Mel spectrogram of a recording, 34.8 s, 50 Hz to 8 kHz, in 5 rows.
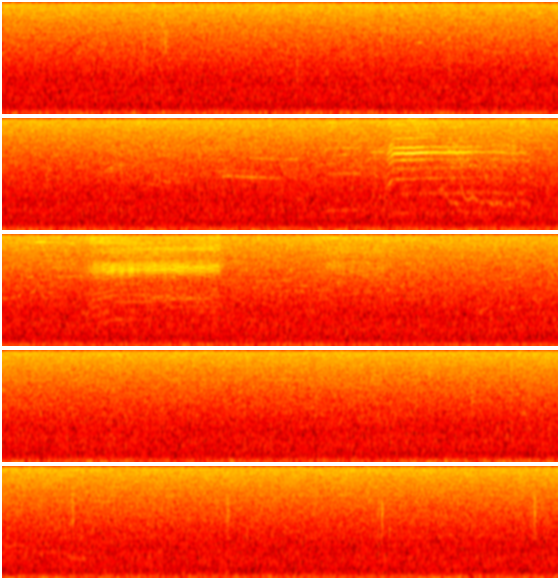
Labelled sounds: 9.7	10.4	killer whale, Bigg's (transient), 1.5 to 2.7 kHz
11.0	11.3	killer whale, Bigg's (transient), 1.7 to 1.8 kHz
11.7	14.7	killer whale, Bigg's (transient), 0.80 to 7.8 kHz
15.0	16.1	killer whale, Bigg's (transient), 1.2 to 3.6 kHz

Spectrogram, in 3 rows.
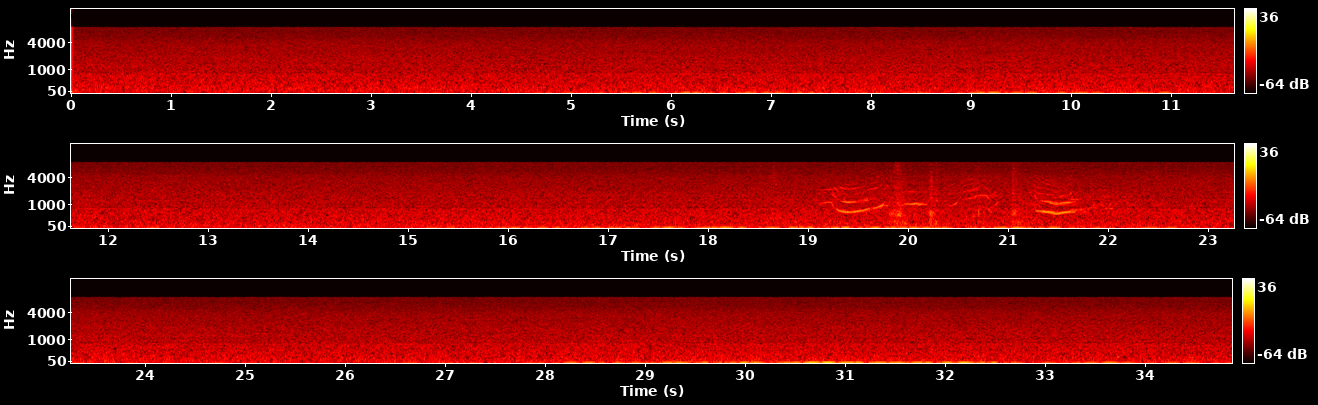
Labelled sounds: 19.1	20.9	killer whale, Bigg's (transient), 0.80 to 2.6 kHz
21.3	22.0	killer whale, Bigg's (transient), 0.80 to 1.3 kHz

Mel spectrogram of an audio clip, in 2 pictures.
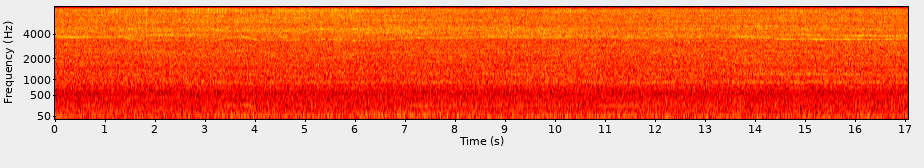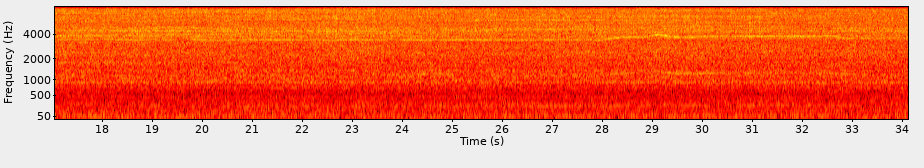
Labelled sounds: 14.4	14.8	vessel noise, 3.5 to 3.6 kHz
29.2	29.6	vessel noise, 1.2 to 1.3 kHz

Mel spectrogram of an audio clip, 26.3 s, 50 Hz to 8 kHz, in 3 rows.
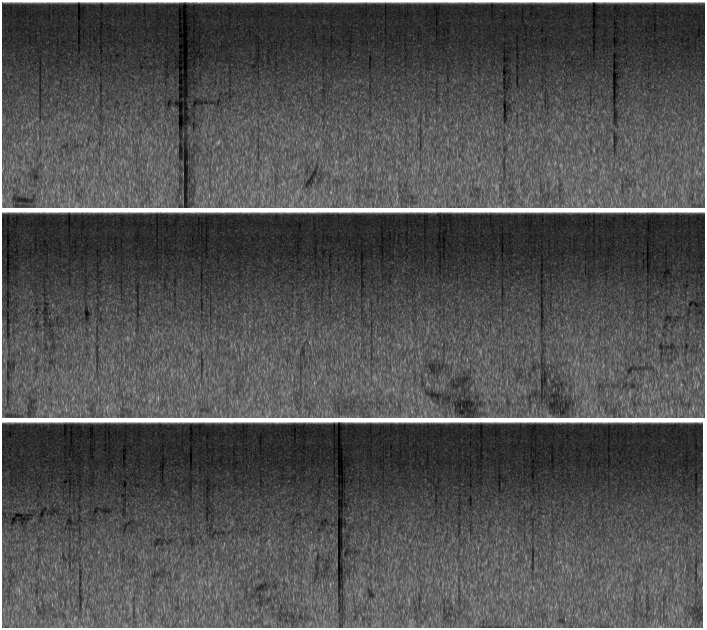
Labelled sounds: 17.7	18.0	humpback whale, 1.7 to 2.1 kHz
18.7	19.0	humpback whale, 2.1 to 2.2 kHz

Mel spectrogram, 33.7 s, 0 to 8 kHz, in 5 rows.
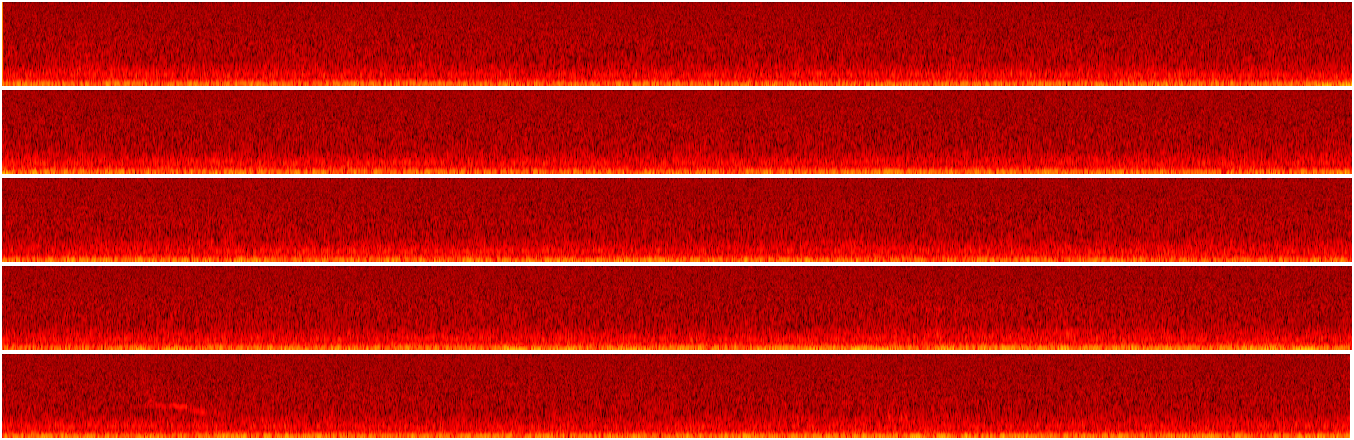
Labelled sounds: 27.7	28.1	fish, 0.86 to 1.3 kHz

